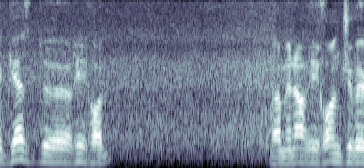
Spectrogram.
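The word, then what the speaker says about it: Gijón: Alors c'est pas Gijon, c'est Riron.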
